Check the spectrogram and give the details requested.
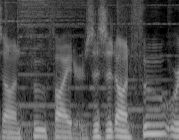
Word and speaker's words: Foo Fighters: You just have to put in a random pause, then emphasize the next syllable. Exactly! I mean, he knew exactly what he was doing. It's the Foo Fighters. Yeah. Join me in welcoming Foo Fighters.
